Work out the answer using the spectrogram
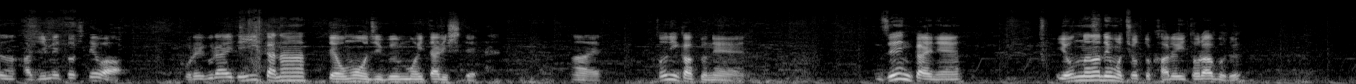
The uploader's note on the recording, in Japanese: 本日、白馬岩岳スキー場で滑り終了後 車の中から。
